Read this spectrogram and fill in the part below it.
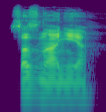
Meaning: inflection of созна́ние (soznánije): 1. genitive singular 2. nominative/accusative plural
- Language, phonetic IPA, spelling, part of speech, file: Russian, [sɐzˈnanʲɪjə], сознания, noun, Ru-сознания.ogg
